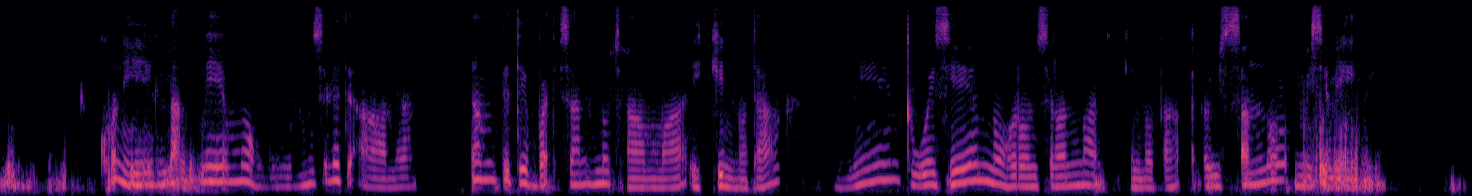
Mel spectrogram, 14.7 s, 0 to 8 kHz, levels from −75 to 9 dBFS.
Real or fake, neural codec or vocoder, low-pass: fake; codec, 16 kHz, 4.8 kbps, FACodec; 7.2 kHz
